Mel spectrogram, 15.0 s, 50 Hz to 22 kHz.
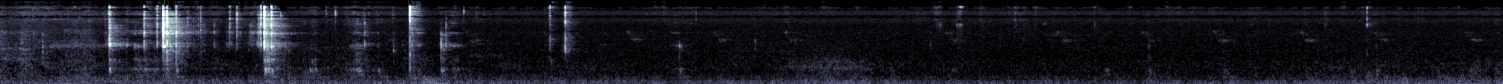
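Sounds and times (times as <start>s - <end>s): metallic clicks of lock parts: 1.0s - 4.6s.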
